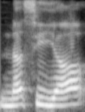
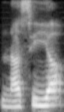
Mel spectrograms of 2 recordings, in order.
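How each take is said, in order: First: The ya vowel is drawn out long. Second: The ya vowel is cut short. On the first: The speaker calls it right. "या को खींचना था" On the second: The speaker calls it wrong. "या को बगैर खांचे पढ़ दिया"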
